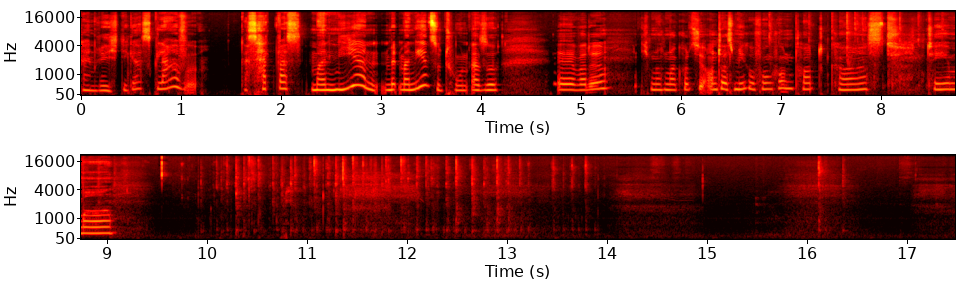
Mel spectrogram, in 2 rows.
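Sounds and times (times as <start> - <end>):
speech: 0.0 - 9.2
typing on a keyboard while writing: 6.4 - 14.0.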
